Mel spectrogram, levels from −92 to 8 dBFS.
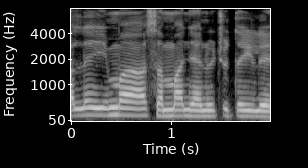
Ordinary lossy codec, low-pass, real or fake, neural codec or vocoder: none; none; real; none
